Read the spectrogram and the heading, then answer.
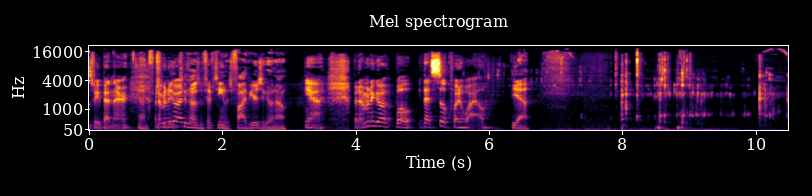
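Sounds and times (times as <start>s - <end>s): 
speech: 0.0s - 7.0s
beer pouring into a stein: 5.7s - 10.4s.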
